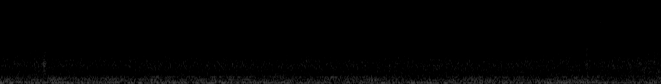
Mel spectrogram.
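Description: Near silence in woodland, with a small bird's thin, very high notes repeating about three times a second.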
